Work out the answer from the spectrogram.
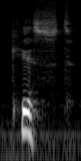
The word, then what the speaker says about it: kissed: the E for instance in the word kissed you pronounce e d as a t principality but yeah you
